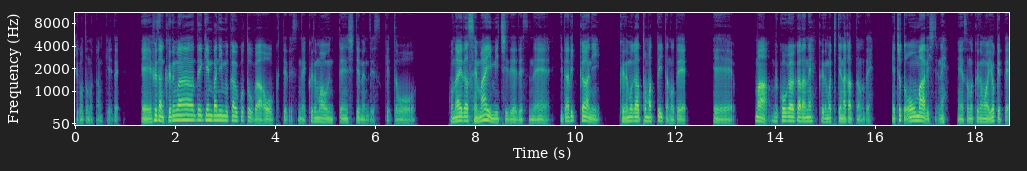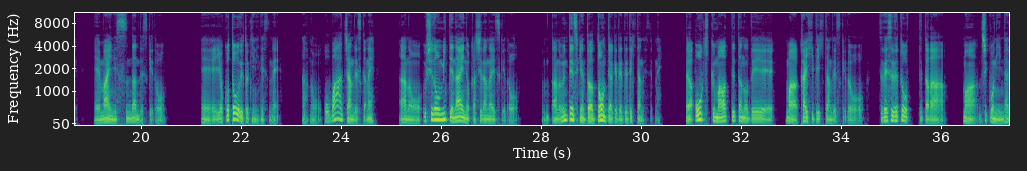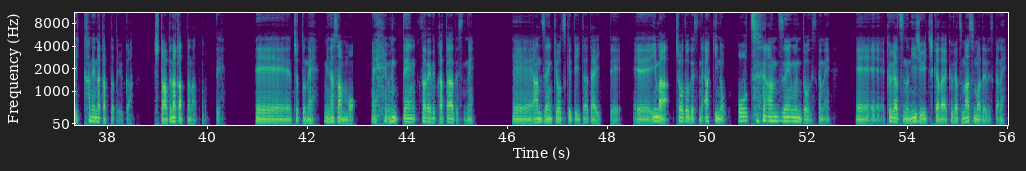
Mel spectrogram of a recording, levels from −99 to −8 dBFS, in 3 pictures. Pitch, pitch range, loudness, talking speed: 100 Hz, 90-115 Hz, -28 LUFS, 335 characters per minute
